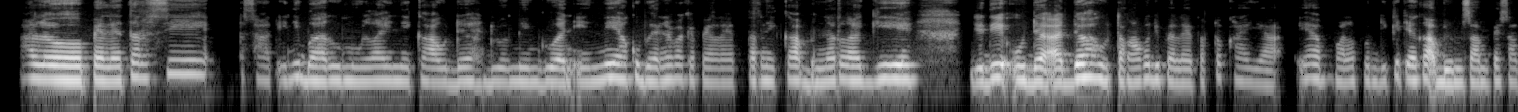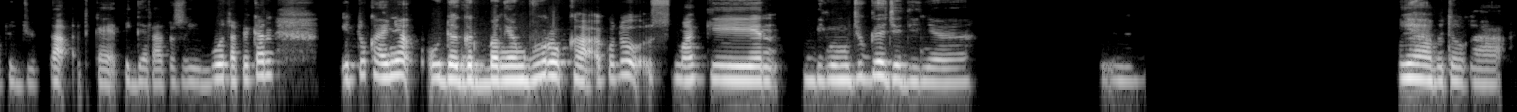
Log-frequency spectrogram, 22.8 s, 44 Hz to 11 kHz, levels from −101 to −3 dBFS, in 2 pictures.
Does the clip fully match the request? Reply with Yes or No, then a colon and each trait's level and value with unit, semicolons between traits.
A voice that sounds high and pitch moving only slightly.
Yes: high, 205 Hz; narrow, 2.2 semitones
